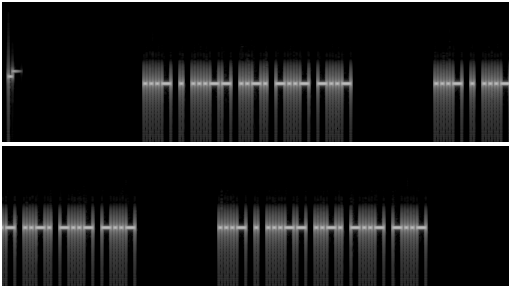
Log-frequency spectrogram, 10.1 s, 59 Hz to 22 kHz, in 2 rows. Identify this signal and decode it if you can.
Morse code, heard as a keyed tone, about 40 wpm, 700 Hz. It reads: VE3FXX VE3FXX VE3FXX
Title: Call Signs Repeated 2x - 40wpm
